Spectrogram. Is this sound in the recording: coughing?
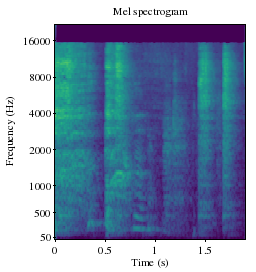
yes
